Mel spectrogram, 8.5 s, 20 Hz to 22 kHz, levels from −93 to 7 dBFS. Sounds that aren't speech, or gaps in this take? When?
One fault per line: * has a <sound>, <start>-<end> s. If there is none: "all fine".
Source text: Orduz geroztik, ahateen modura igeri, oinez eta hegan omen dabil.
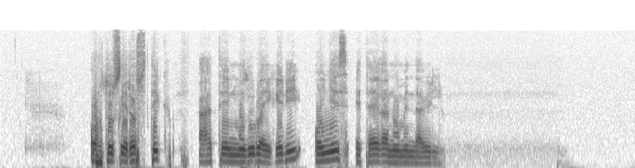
all fine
